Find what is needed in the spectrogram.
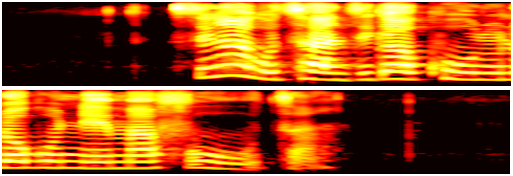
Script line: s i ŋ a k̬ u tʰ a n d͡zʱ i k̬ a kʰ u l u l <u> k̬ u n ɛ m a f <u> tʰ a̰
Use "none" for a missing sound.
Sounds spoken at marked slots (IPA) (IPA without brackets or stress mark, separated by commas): o, uː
